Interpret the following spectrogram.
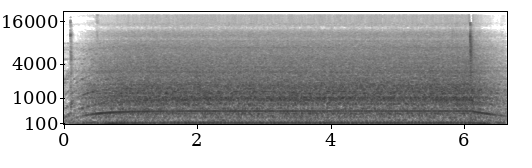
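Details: Newly installed budget DIY heater blower in a 1936 Chevy Coupe hot rod, first test with ignition on: spins up to a steady, even hum with a clean motor tone, holds constant, winds down smoothly; fan runs normally.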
